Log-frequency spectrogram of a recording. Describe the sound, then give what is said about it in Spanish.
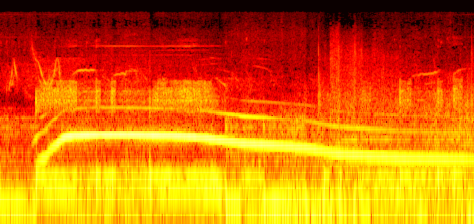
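A lone, long howl swoops up quickly, then holds and slowly slides down in pitch over several seconds. It is loud and steady over a faint layered background of other tones. “Mientras la noche sigue avanzando, nosotros seguimos creyendo que siempre es de día. Y ya ninguno escuchamos ese aullido solitario.”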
